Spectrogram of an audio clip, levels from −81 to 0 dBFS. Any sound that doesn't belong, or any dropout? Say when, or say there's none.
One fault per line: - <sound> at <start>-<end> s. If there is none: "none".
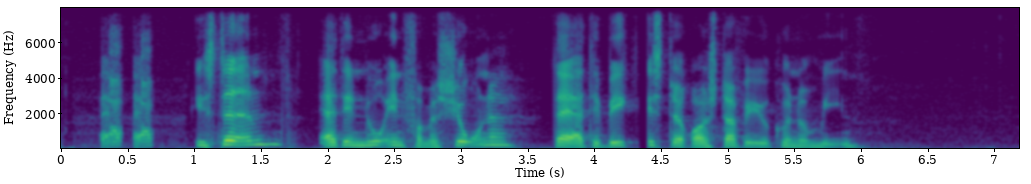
- laugh at 0.3-0.7 s
- dropout at 4.3-4.4 s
